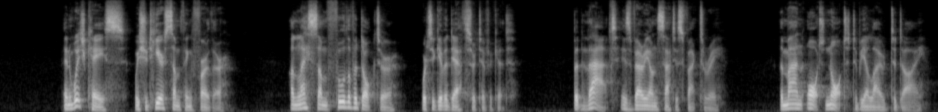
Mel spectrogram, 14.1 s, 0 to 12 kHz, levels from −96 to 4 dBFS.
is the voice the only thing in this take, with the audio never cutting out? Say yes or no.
yes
